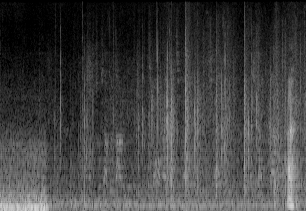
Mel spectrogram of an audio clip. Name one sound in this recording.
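Papers rustle and flap.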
